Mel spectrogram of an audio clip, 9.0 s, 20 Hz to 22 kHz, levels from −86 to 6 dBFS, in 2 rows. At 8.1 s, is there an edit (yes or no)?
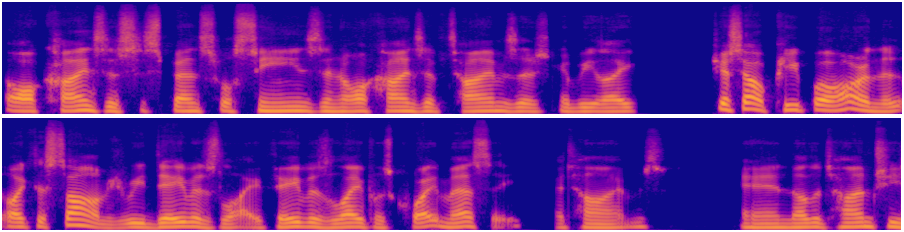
no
